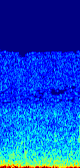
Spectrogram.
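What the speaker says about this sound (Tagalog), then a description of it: "Pero kahit wala pa yung bagyo, lakas na ng alon no? Saka hangin." Strong wind and rough sea waves ahead of a typhoon, a heavy continuous roar with low buffeting gusts against the microphone, steady and loud throughout the short stretch.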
